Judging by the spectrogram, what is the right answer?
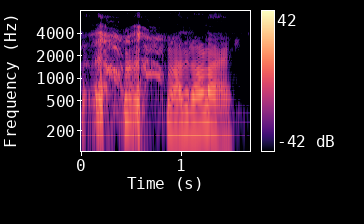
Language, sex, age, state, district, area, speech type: Tamil, male, 60+, Tamil Nadu, Namakkal, rural, spontaneous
